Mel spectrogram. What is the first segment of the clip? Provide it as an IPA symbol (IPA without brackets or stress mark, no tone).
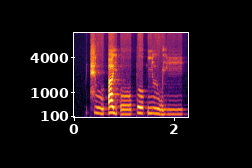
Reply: t͡ɕ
